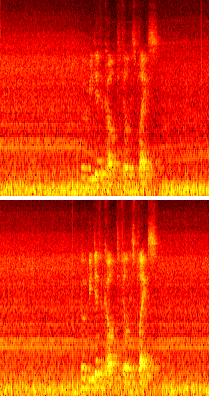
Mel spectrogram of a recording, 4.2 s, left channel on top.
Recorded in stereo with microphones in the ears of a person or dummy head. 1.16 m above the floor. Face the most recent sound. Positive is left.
turn(degrees=-50)  # may be behind; listen again after turning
